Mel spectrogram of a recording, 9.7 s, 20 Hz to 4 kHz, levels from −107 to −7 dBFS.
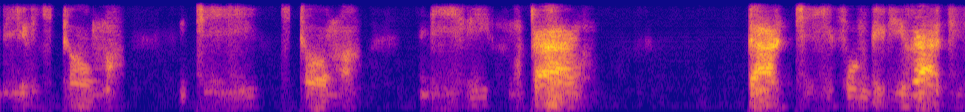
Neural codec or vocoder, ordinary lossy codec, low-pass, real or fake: codec, 44.1 kHz, 2.6 kbps, DAC; none; 3.6 kHz; fake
